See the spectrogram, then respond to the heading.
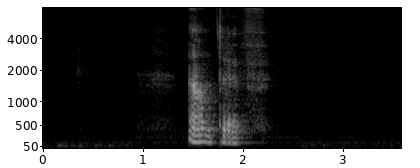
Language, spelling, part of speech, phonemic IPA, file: Dutch, aantref, verb, /ˈantrɛf/, Nl-aantref.ogg
- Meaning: first-person singular dependent-clause present indicative of aantreffen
